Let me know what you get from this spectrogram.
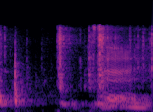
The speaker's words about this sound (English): Just locking the door again.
